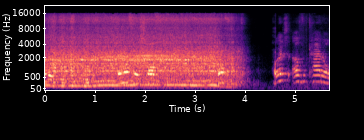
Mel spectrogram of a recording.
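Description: A kitchen blender whirs steadily at close range for about four seconds while blending avocado for homemade ice cream, then cuts off, and a voice speaks just after.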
